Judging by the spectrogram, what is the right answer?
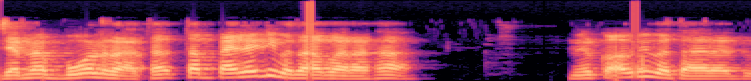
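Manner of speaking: loud, high-pitched scolding.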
